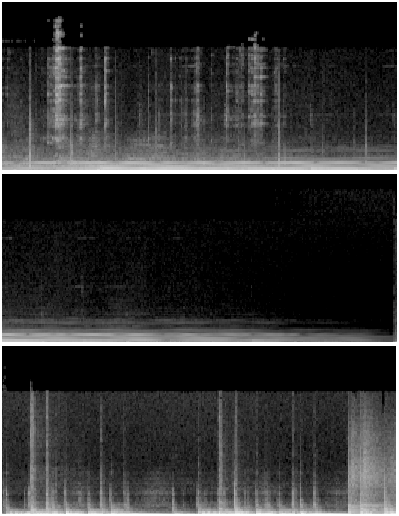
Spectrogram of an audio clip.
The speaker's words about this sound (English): He led the little girl away from the station in short, soft strides. With each step, the knives inside the bundle let out a soft clink.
